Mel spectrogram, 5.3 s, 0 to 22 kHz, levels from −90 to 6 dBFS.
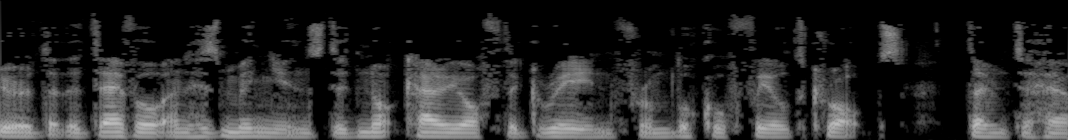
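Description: Speech with heavy, likely MP3 compression damage running through the whole clip. Content above 19 kHz is missing. The sound is watery and swirly, because weak frequency components drop in and out from one frame to the next as the encoder zeroes whatever its hearing model judges unimportant. Attacks also smear. The damage is this severe because too few bits were available, which fits a low bitrate of around 32 kbps.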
